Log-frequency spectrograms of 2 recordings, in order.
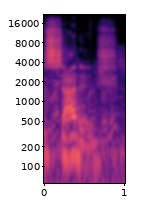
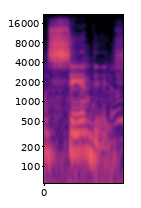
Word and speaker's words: Sandage: aging dev pilot Juan Savage. Excuse me. Juan Sandage. It's spelled like bandage but with an S hired the glimpid killer and podracer aldarbido to assassinate Sabula during the bonta.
